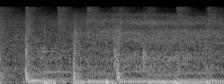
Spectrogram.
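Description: Background music: a drum beat, about two hits a second, over a bass line.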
